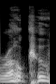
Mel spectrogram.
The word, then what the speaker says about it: Roku: I finally got Roku fixed.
